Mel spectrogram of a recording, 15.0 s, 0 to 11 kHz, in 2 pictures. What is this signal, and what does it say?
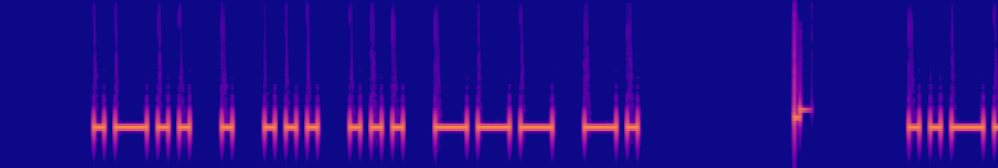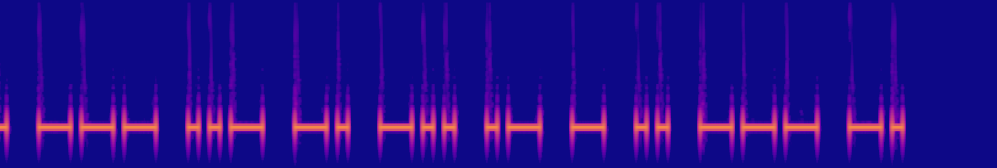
Morse code, heard as a keyed tone, about 15 wpm, 700 Hz. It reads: LESSON FOUNDATION
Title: Sentences from Top 1200 Words - New Word Drill - 15wpm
